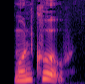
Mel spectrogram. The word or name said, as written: mundkurv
